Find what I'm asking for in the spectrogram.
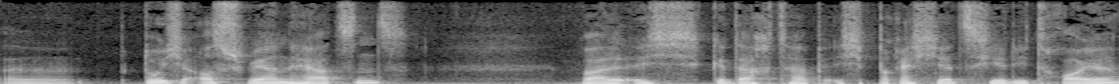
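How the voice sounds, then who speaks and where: A man with a medium-pitched, dark, mellow, somewhat breathy voice talks at a very slow pace with long, frequent pauses and ordinary pitch variation. The recording is very clean, with a silent background. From Lower Saxony, near Diepholz. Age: 40s. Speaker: journalist and author. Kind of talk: interview. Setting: studio.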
